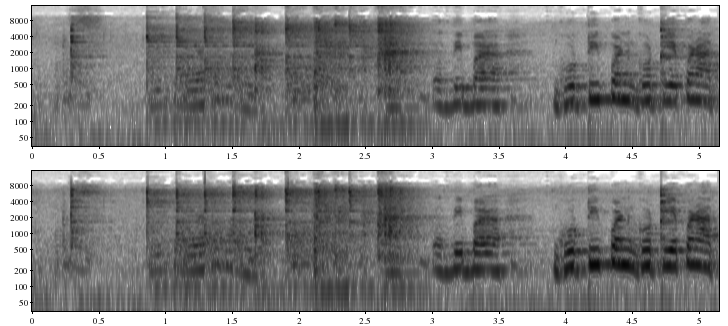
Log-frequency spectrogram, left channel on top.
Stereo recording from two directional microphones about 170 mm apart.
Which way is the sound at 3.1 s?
35° right (ahead or behind).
